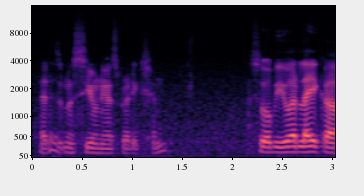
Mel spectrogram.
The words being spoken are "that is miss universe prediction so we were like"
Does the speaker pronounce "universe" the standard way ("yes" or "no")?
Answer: no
